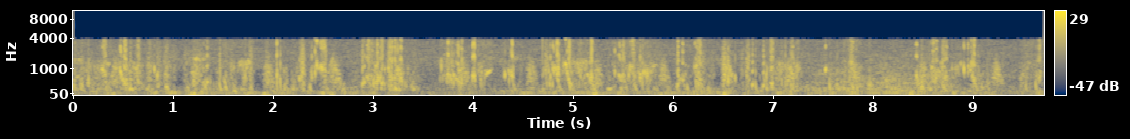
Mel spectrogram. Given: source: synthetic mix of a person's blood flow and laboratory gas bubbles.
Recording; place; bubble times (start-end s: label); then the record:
Doppler ultrasound of blood flow; subclavian vein
0.00-0.38 s: bubbles
0.44-0.99 s: bubbles
1.17-1.81 s: bubbles
1.91-2.62 s: bubbles
2.85-3.49 s: bubbles
3.65-4.20 s: bubbles
4.28-4.49 s: bubbles
4.70-5.29 s: bubbles
5.32-5.88 s: bubbles
5.99-6.45 s: bubbles
6.49-6.64 s: bubbles
6.77-7.29 s: bubbles
7.50-8.02 s: bubbles
8.10-8.15 s: bubbles
8.41-9.21 s: bubbles
9.45-9.72 s: bubbles
From the record:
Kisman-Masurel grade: 343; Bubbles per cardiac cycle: rolling drumbeat, 9 or more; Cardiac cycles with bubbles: 100%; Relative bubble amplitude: loud (0.450 to 0.775); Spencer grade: 3 (all of the cardiac periods contain showers or single bubble signals, but not dominating or overriding the cardiac motion signals); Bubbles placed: anywhere in the cardiac cycle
